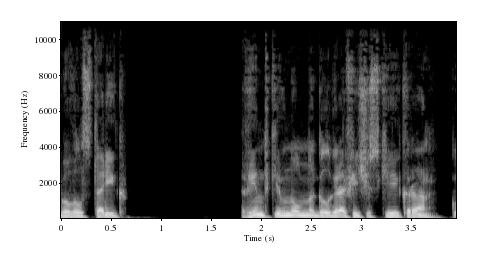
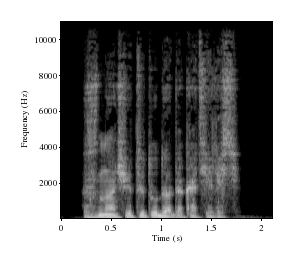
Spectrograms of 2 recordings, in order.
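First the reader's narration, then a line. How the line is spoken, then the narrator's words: Hoarse through gritted teeth. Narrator (Russian): стиснув зубы, прохрипел землянин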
